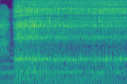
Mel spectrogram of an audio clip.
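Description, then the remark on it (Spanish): A person imitates snoring with one drawn-out, rasping breath, loud, lasting a couple of seconds with no other sounds around it. “Entonces está así, por eso la gente ronca así, mira.”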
